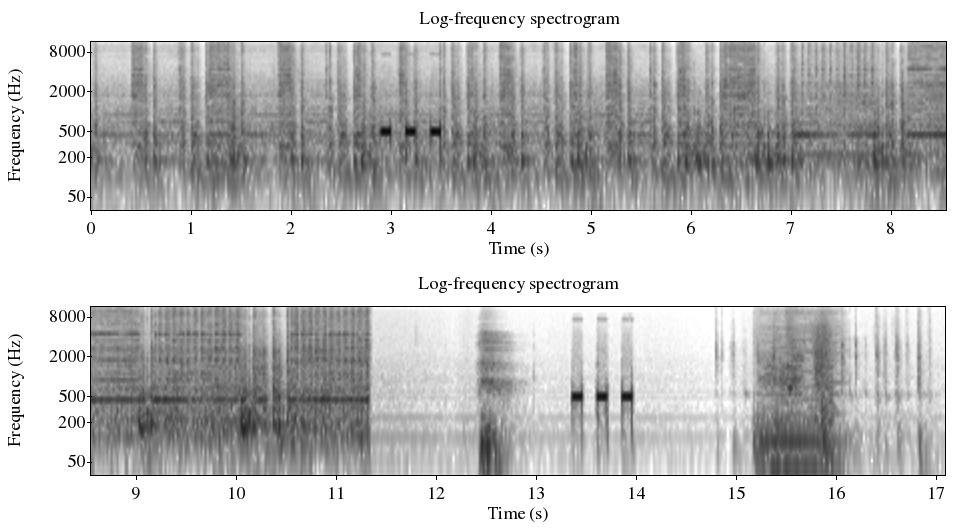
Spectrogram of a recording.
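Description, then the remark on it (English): A printer at a Target store churns out a document during a phone call, with a steady, rattling mechanical whir for about eleven seconds, broken by a couple of short electronic beeps, then stops before a brief final feed burst. “Printing it out. I'm printing it out right now.”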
